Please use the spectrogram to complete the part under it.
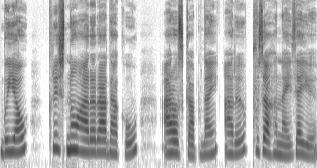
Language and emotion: Bodo, neutral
